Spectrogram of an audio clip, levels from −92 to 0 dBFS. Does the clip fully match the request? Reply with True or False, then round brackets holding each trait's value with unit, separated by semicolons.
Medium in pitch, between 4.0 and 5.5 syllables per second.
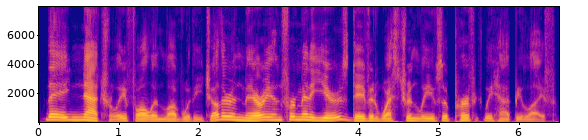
True (145 Hz; 5.0 syllables/s)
